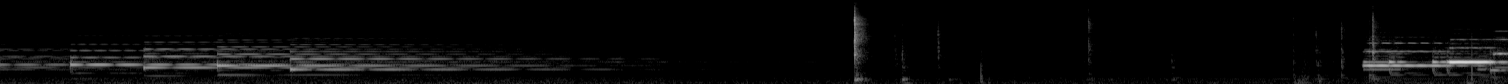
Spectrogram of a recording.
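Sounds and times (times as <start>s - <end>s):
sharp clicks: 8.6s - 9.5s.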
